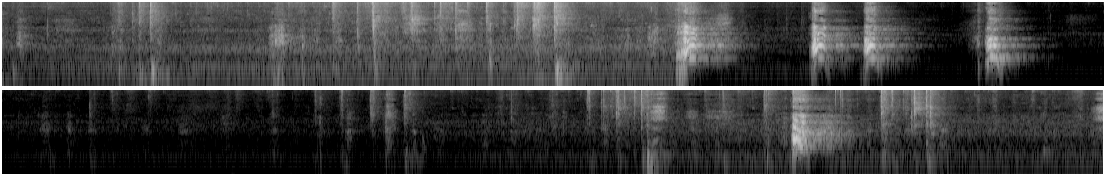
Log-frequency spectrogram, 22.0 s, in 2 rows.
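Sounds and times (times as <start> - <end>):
puppy barking: 6.7 - 7.4, 8.1 - 9.2, 9.8 - 10.4, 18.9 - 19.5.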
